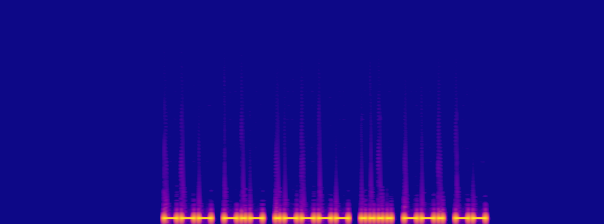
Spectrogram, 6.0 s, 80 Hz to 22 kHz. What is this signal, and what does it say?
Morse code, heard as a keyed tone, about 27 wpm, 700 Hz. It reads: OK1HGM
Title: DXCC-100 Call Signs - 6 Characters - Repeated 2x - 28wpm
